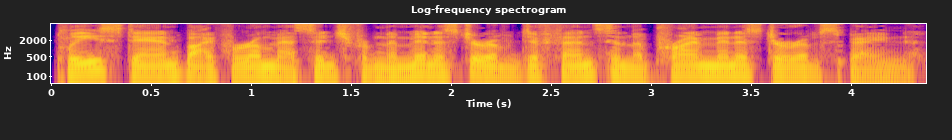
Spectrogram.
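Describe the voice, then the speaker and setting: A man with a fairly low voice reads an emergency broadcast. The sound is very dry, and his scripted delivery is formal and impersonal. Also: moderate pace, a bit bright, dry recording. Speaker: emergency alert announcer.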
